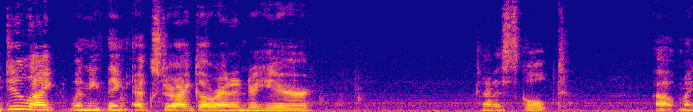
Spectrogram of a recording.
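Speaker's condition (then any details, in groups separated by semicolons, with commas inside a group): No condition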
